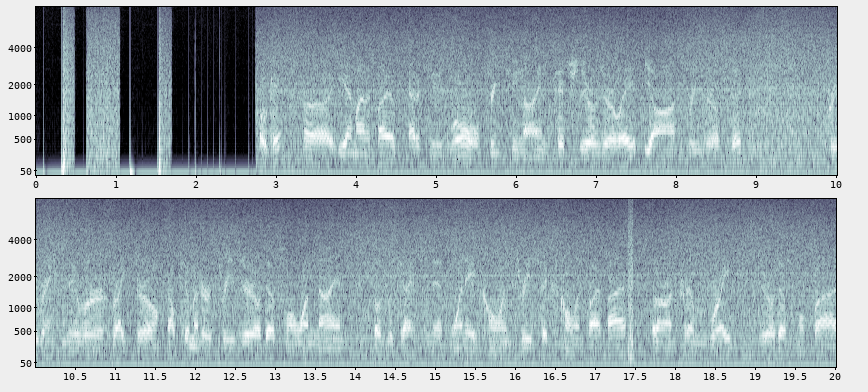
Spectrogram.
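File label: landing, Space Shuttle Recordings; sts133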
